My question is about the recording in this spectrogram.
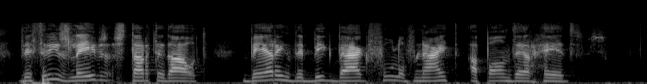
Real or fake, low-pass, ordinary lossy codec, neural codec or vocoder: real; 7.2 kHz; Opus, 64 kbps; none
